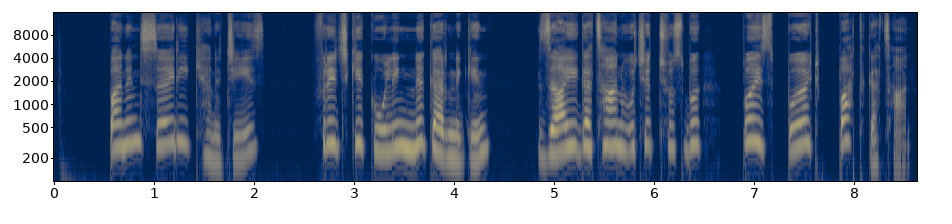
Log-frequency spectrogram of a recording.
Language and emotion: Kashmiri, sad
